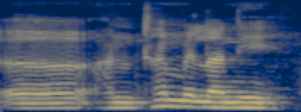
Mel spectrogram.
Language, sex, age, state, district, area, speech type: Bodo, male, 30-45, Assam, Udalguri, urban, spontaneous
